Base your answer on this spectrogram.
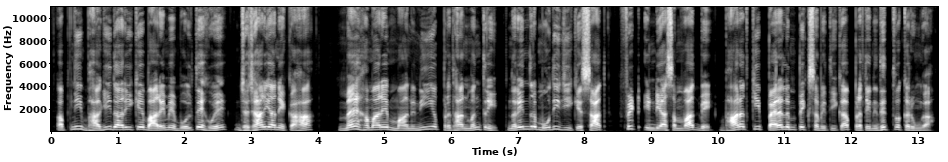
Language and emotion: Hindi, neutral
